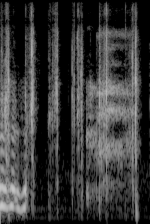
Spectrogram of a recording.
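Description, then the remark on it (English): Quick papery riffling of tarot cards being shuffled, a few short bursts in close succession, with a voice speaking over the start. “But they're getting shuffled now.”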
